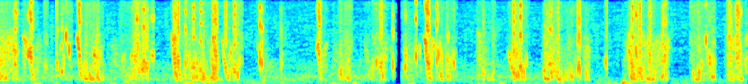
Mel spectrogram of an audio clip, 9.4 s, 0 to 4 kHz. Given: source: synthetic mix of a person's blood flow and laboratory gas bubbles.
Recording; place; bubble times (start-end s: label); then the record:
Doppler ultrasound of blood flow; subclavian vein
0.00-0.51 s: bubbles
0.56-0.62 s: bubbles
0.73-0.93 s: bubbles
0.97-1.34 s: bubbles
1.52-1.96 s: bubbles
2.15-3.05 s: bubbles
3.23-3.34 s: bubbles
3.52-3.58 s: bubbles
3.97-4.14 s: bubbles
4.24-4.44 s: bubbles
4.57-4.98 s: bubbles
5.06-5.14 s: bubbles
5.19-5.74 s: bubbles
5.98-6.23 s: bubbles
6.37-6.65 s: bubbles
6.79-7.43 s: bubbles
7.57-7.60 s: bubbles
7.83-8.40 s: bubbles
8.64-8.99 s: bubbles
9.11-9.36 s: bubbles
From the record:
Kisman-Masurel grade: 444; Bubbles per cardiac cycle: continuous sound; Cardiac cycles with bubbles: 100%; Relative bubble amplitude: maximal (0.775 to 0.999); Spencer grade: 4 (maximum detectable bubble signal sounding continuously throughout systole and diastole of every cardiac period, and overriding the amplitude of the normal cardiac signals); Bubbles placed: anywhere in the cardiac cycle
